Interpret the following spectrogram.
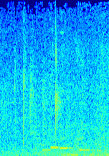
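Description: A few faint, short electronic beeps at slightly different pitches, about a second in, over the quiet room tone of a hall.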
